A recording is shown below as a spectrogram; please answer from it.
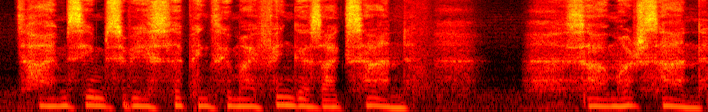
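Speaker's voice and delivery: tired, low-pitched whisper. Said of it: "You sound tired".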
